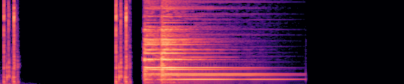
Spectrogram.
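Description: Subscribe-button animation sound effect: short mouse clicks at the start and again about a second in, then a bright notification-bell ding that rings for about a second and a half and fades.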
